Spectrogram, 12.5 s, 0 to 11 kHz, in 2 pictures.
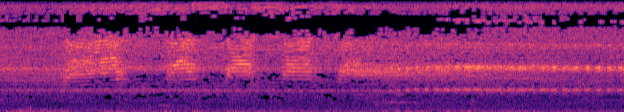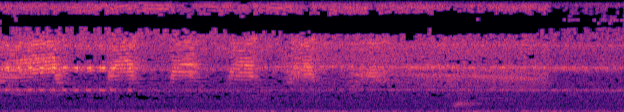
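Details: Evening cicadas (Tanna japonensis) chorus in the evening in the Kanto region of Japan on July 29, 2021, their high, ringing, pulsed calls overlapping in waves.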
